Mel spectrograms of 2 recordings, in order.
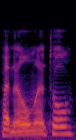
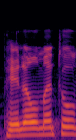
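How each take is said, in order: First: The first syllable has the vowel of pen. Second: The first syllable has the vowel of pan. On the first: The speaker calls it wrong. "not pen elemental" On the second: The speaker calls it right. "It's actually pan elemental"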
